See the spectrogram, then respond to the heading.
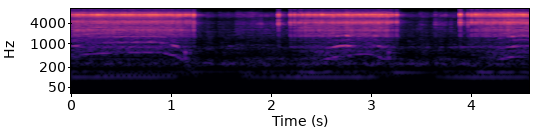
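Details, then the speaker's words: Janome 509 sewing machine, about 15 years old, squeaking and not sewing; the partly disassembled mechanism is turned by hand and gives a dry, creaking scrape rising and falling with each rotation. The scraping is of unknown cause; a catching edge was suspected, then ruled out. "какой-то скрежет непонятный Я вроде его тримения уже туда подводил сначала показалось что где-то здесь скребет за край цепляет"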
